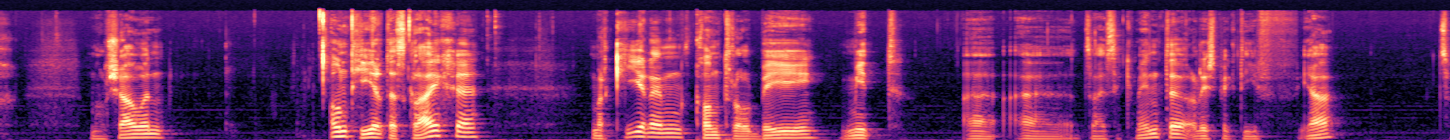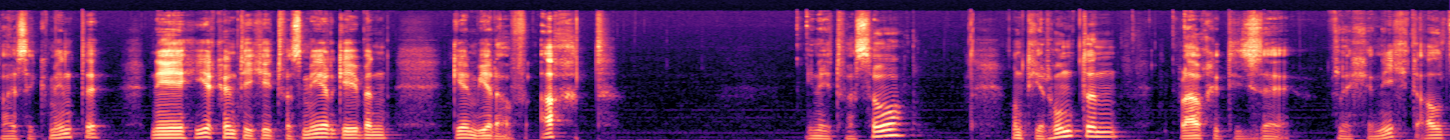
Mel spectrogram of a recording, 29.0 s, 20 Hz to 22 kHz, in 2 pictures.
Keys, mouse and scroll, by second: 0.3 Tab, 2.1-2.8 middle drag, 4.0 Tab, 6.6 ctrl+b, 23.6 middle click, 25.6 Tab, 26.1 click, 28.5 i.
